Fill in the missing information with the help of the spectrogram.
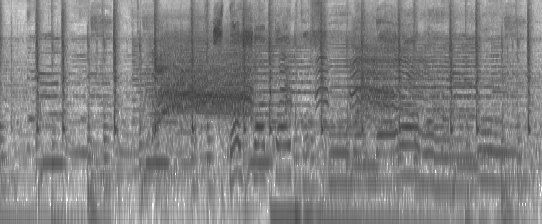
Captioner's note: laughing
